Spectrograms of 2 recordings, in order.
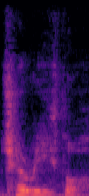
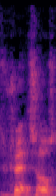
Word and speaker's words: chorizo: Apparently that's how you say it, chorizo.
